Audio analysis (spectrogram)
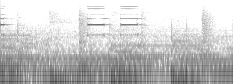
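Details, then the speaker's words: Kids' analog alarm clock run on a bench supply of about five volts after battery contacts corroded by leaked batteries; repeating bright clean beeps in quick bursts when the alarm is on, alarm sounder working normally. "all right so I have determined when the alarm is on and the red arm part of that section it beeps"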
